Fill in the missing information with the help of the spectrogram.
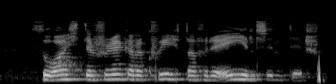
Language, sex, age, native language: Icelandic, male, 11, Icelandic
